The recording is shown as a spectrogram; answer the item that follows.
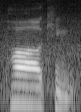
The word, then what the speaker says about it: parking: In Bangladesh quite often আমাদের যে যে আরটা ভেরি স্ট্রং, এটা এত স্ট্রং উচ্চারণ হবে না। ইটস পার্কিং, পার্কিং, পার্কিং।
